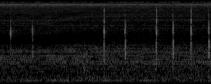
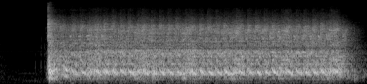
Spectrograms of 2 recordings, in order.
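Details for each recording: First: Porsche 911 Carrera 3.2L fuel injector off the engine, bench-tested with a 12-volt tester: eight sharp light ticks as it opens and closes; working solenoid, though passages may still be clogged. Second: Porsche 911 Carrera 3.2L engine on a test stand, sat a while: starter cranks about three seconds with even whirr but never fires; no spark, no signal from the ECU after DME relay swap, so ECU swap planned.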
